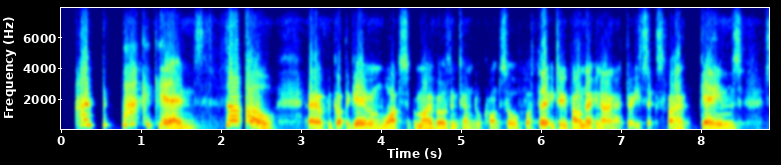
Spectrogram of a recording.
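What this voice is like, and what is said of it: Geordie English accent. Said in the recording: “it's Geordie. It's from like the Newcastle area ... silky accent”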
